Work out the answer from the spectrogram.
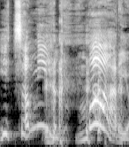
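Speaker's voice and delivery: loud, very high, swooping plumber voice. Asked about impressions, showing the one used with friends: Mario voice. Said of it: "Mario from uh, Super Mario Brothers".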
